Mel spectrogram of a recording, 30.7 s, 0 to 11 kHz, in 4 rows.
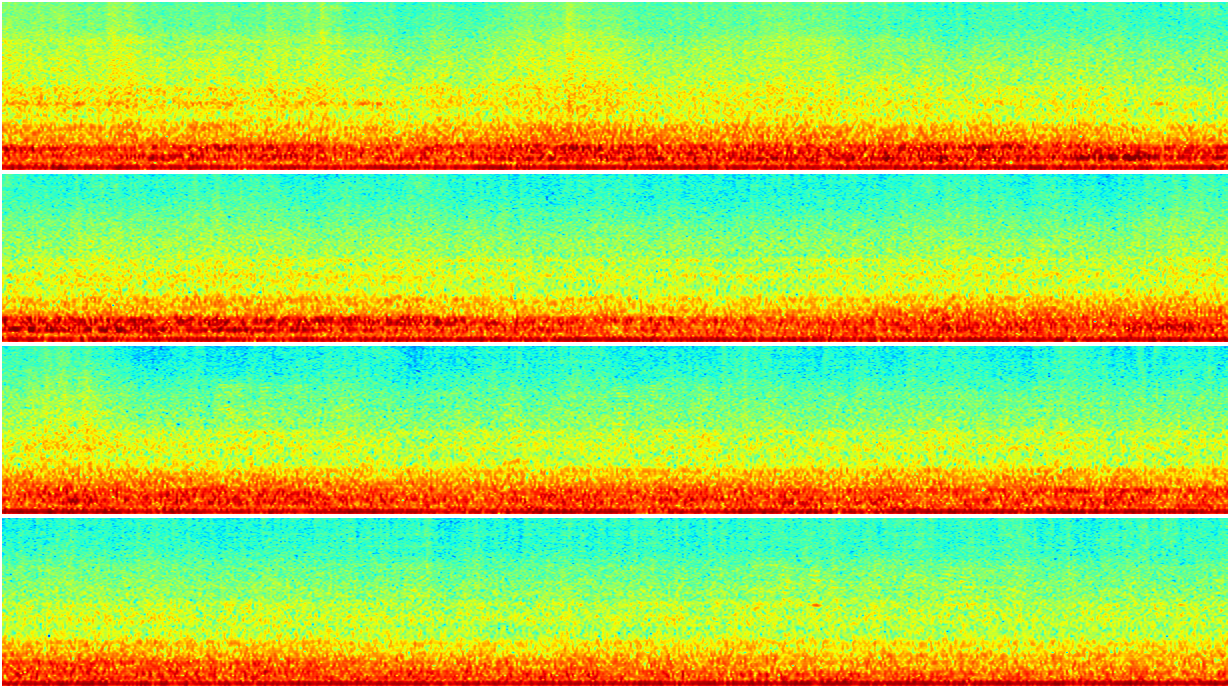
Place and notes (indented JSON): {
  "title": "Poznan, express tram line, Plaza Mall to Solidarnosci Avenue - tram ride",
  "date": "2012-07-18 10:52:00",
  "description": "the cartridge bursts with a squall of intricate metallic rattle, deep drone, and massive swooshes",
  "latitude": "52.44",
  "longitude": "16.92",
  "altitude": "84",
  "timezone": "Europe/Warsaw"
}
